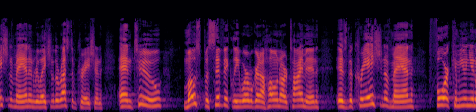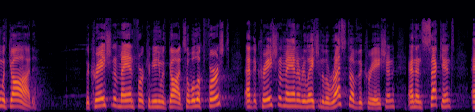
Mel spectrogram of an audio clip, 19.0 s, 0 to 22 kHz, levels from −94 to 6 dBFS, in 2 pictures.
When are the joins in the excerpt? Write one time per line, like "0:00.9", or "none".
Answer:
none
